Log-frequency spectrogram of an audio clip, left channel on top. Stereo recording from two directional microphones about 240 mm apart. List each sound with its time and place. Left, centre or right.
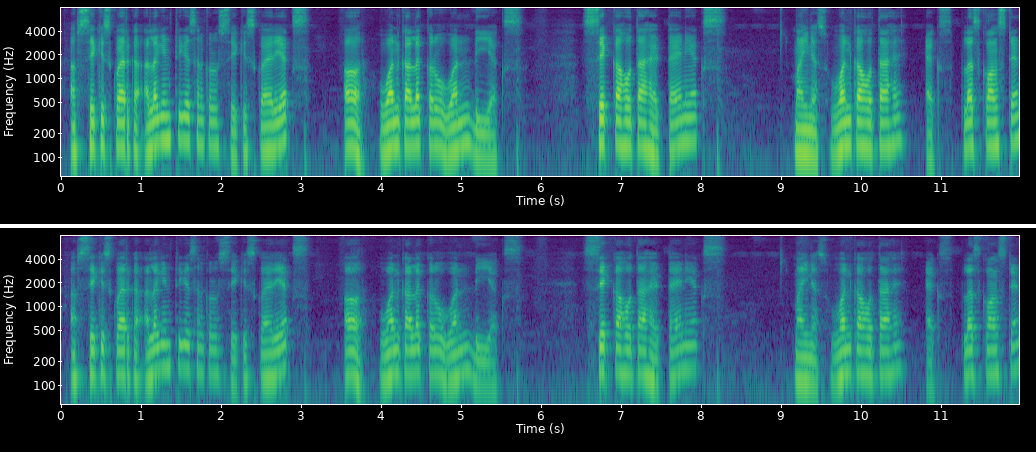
0.1 s speech: left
